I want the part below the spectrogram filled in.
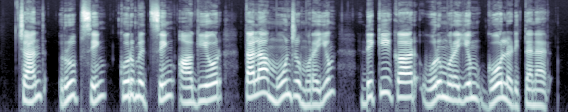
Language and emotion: Tamil, neutral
